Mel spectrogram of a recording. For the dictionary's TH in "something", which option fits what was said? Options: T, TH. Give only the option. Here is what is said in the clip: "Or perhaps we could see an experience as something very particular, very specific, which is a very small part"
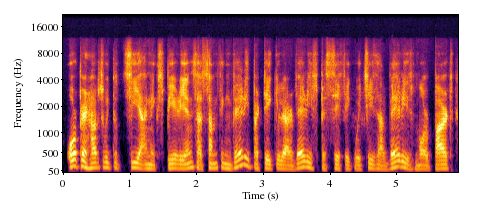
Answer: TH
